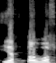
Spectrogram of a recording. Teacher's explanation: فیہ ادغام التاء فی الاصل فی التاء، اس میں یتطوف تھا، اصل میں تا کو تا میں مدغم کر دیا ہے، یطوف ہو گیا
